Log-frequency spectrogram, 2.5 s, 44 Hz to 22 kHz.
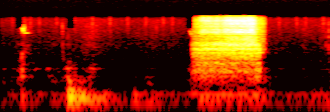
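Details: Young barn owls in a nest box at night, 3 May 2023, one owlet eating a mouse undisturbed by its siblings; soft scratching and shuffling, then a single long rasping hiss lasting about half a second.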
